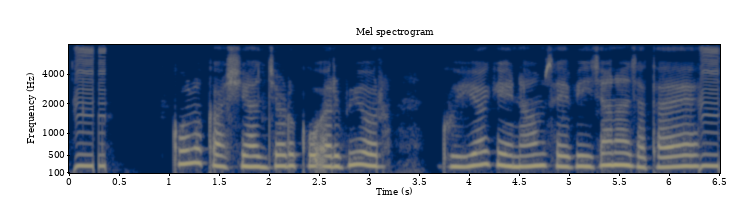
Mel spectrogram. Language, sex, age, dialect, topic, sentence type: Hindi, male, 31-35, Garhwali, agriculture, statement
